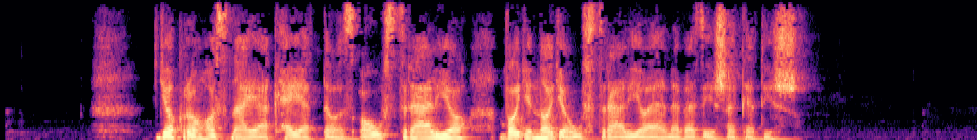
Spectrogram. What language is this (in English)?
Hungarian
